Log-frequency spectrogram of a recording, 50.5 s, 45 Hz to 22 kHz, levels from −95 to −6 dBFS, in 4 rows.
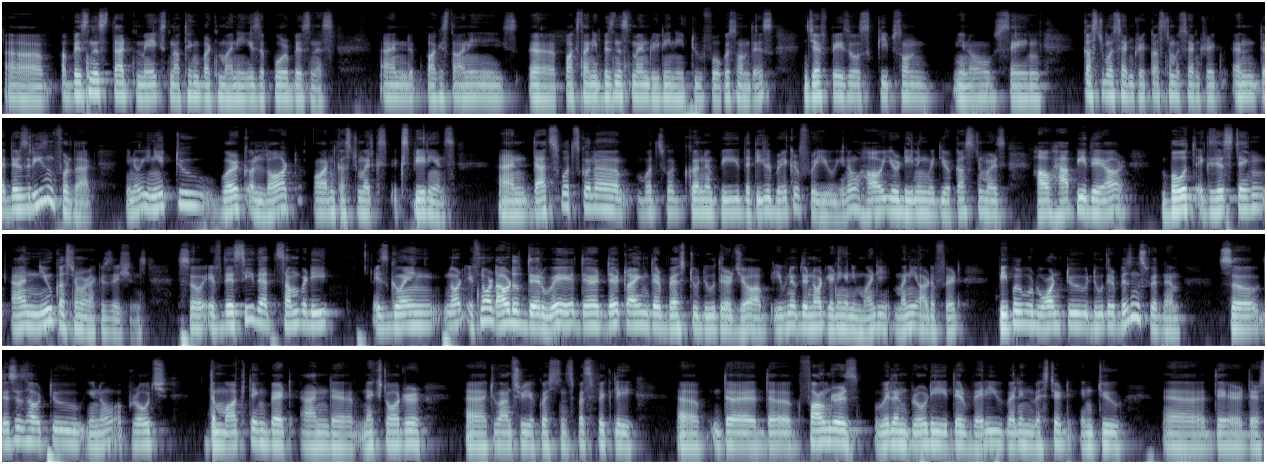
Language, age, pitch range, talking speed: Urdu, 20-39, 115-130 Hz, 195 wpm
